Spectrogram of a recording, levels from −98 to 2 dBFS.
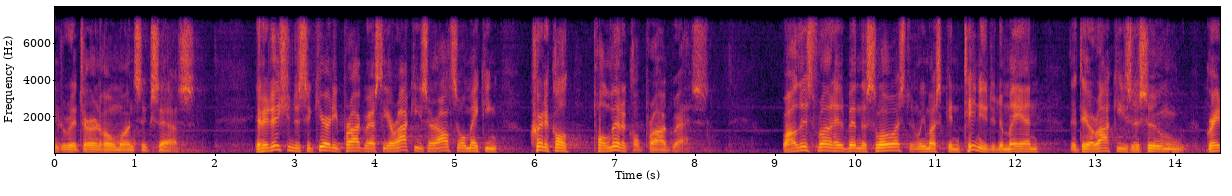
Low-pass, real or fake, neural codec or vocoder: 7.2 kHz; fake; vocoder, 22.05 kHz, 80 mel bands, WaveNeXt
